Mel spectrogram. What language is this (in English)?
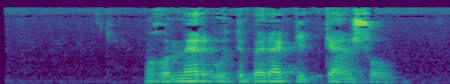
Bashkir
